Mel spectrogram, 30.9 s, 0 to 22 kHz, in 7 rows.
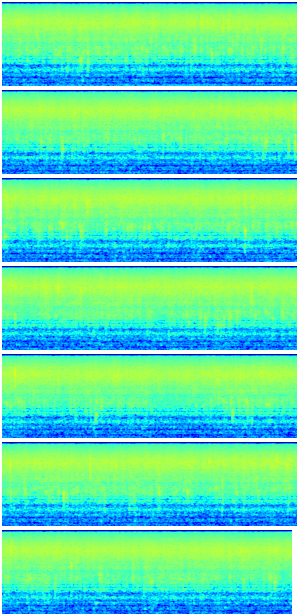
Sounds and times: falling water in a small dam 0.0 - 30.9

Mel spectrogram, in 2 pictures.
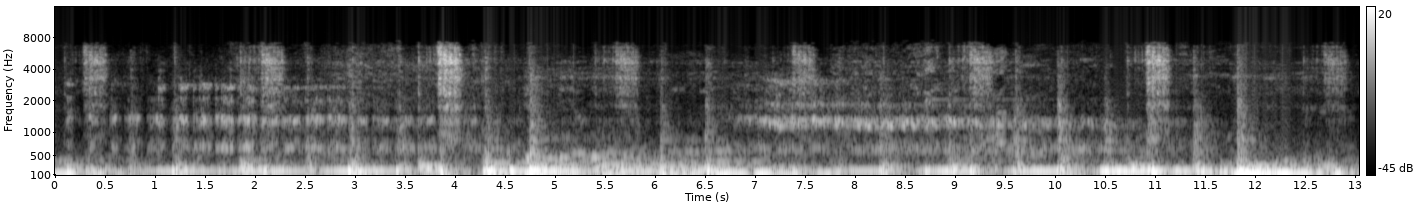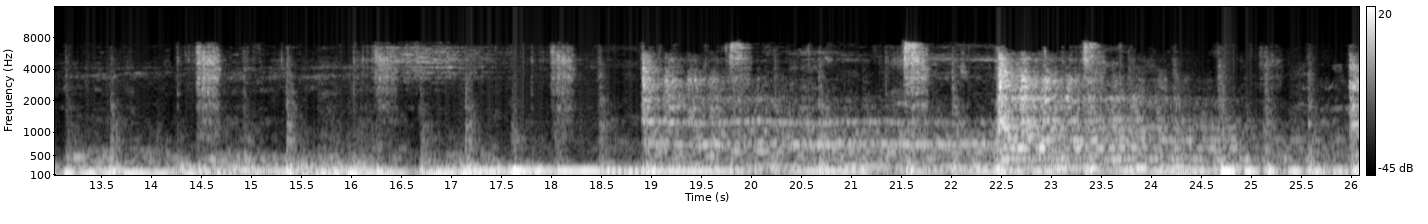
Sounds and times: one song of their mood driving music 0.0 - 26.0

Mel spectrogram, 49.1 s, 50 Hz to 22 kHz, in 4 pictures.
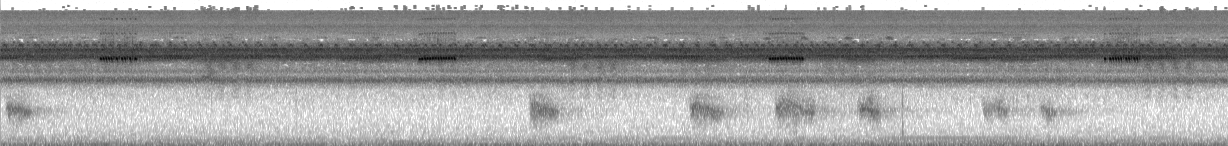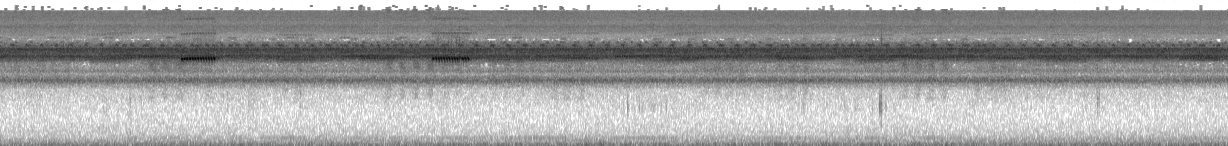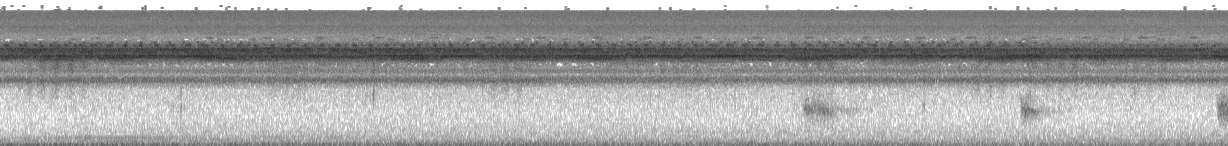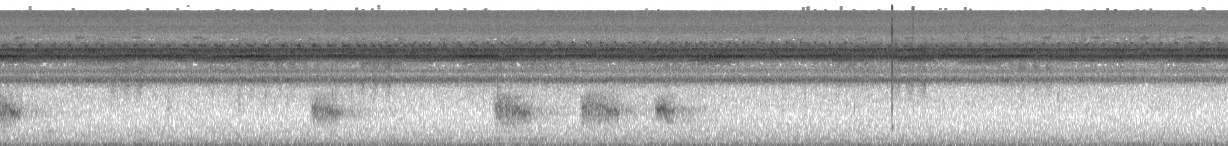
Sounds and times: pine barrens tree frog can be faintly heard honking 0.0 - 1.5
Crickets 0.0 - 49.1
pine barrens tree frog can be faintly heard honking 5.3 - 6.2
pine barrens tree frog can be faintly heard honking 6.8 - 11.9
pine barrens tree frog can be faintly heard honking 32.4 - 33.3
pine barrens tree frog can be faintly heard honking 34.5 - 35.3
pine barrens tree frog can be faintly heard honking 36.7 - 38.2
pine barrens tree frog can be faintly heard honking 39.6 - 40.9
pine barrens tree frog can be faintly heard honking 41.6 - 44.2

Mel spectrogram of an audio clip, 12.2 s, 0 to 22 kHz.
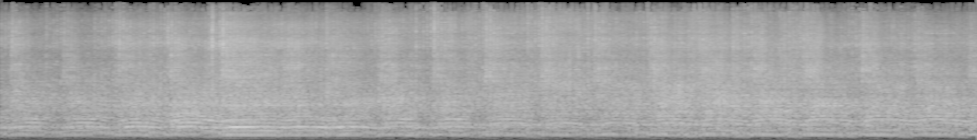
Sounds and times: Lawn mower 0.0 - 12.2

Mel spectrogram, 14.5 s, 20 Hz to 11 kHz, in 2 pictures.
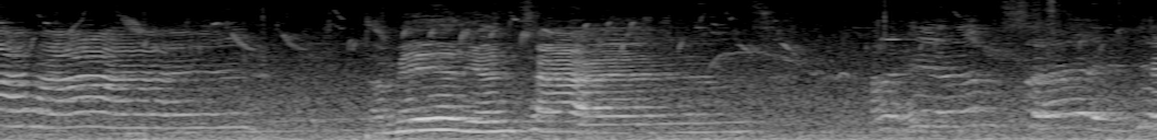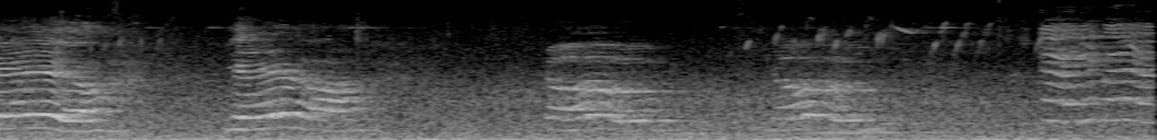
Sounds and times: Man Singing 0.0 - 9.8
Man Singing 10.6 - 13.1
Man Singing 13.7 - 14.4

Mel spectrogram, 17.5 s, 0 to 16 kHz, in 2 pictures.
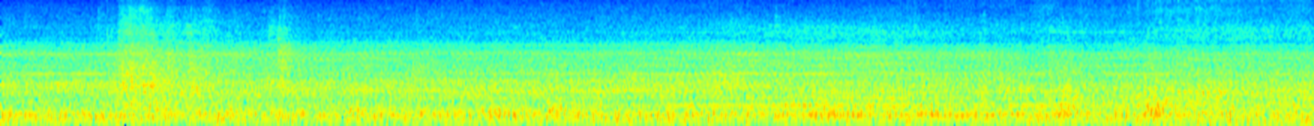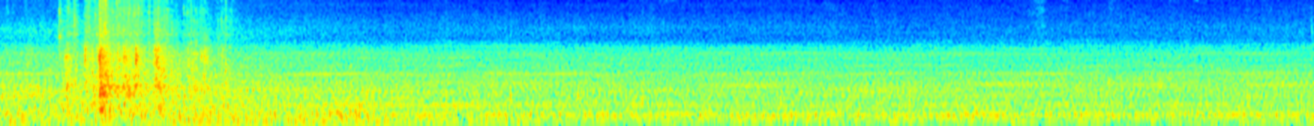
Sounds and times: big street construction 0.0 - 17.5

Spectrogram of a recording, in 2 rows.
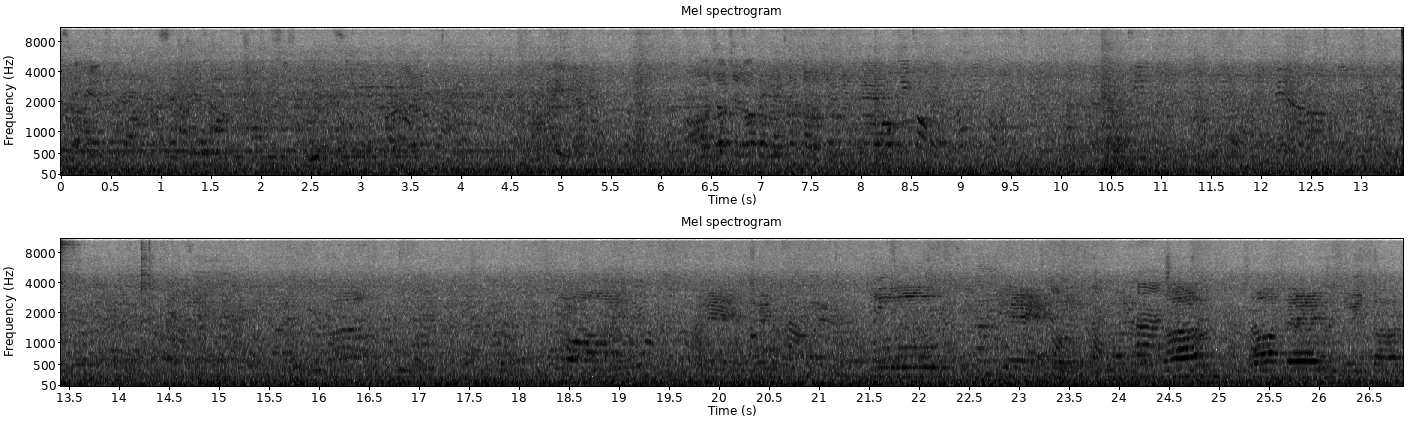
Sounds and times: Air conditioning noise 0.0 - 26.8

